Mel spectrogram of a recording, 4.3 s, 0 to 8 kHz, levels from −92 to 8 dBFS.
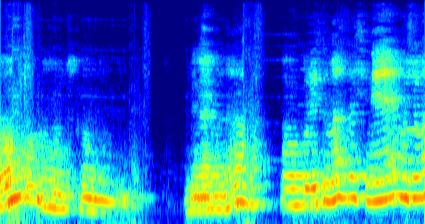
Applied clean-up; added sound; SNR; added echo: neural separator model SepFormer DNS4.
